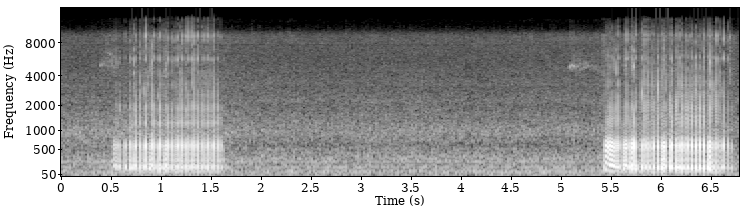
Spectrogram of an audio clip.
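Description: Two rattling, buzzing snores on inhalation about four to five seconds apart, over steady room hiss.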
